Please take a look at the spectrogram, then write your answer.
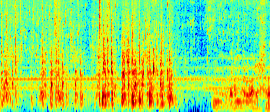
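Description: Water flowing and splashing through gold panning clean-up equipment, a steady rushing trickle with pump-like hum, heard close alongside talking.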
